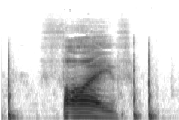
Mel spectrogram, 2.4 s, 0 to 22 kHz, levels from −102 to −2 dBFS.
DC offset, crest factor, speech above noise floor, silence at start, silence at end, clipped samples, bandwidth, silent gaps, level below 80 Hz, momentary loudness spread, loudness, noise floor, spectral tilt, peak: under 0.1%; 18 dB; 47 dB; 0.1 s; 0.35 s; under 0.1%; 7.8 kHz; none; -54 dBFS; 20 LU; -19 LUFS; -66 dBFS; -7 dB/octave; -6 dBFS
